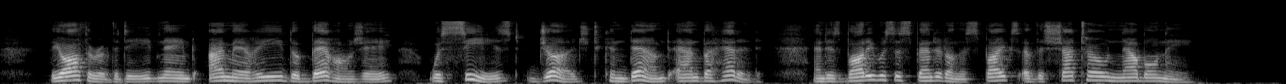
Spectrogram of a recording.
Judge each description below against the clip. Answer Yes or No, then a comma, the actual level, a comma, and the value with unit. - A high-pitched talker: No, medium, 155 Hz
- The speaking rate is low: Yes, slow, 125 wpm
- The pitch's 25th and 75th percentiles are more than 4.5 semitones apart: Yes, average, 4.9 semitones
